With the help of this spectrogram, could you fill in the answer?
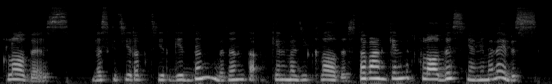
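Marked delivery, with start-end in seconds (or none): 0.0-0.7 "كلادس" said as two syllables, kla-des; common mispronunciation. Shown as a demonstration. Teacher shows learners the common mistake, mispronounced "كلادس". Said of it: "النطق الشائع الغلط كلادس". 3.1-3.5 "كلادس" said as two syllables, kla-des; common mispronunciation. Shown as a demonstration. Teacher shows learners the common mistake, mispronounced "كلادس". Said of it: "النطق الشائع الغلط".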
